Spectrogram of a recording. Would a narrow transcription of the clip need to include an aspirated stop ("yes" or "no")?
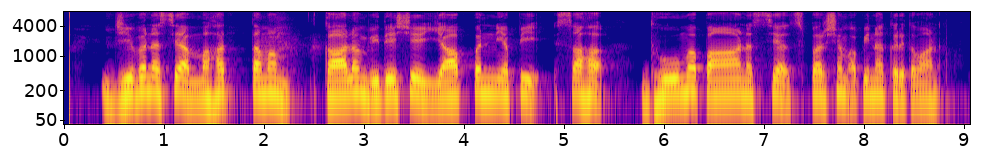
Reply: no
